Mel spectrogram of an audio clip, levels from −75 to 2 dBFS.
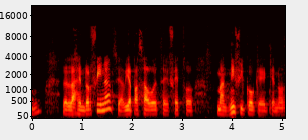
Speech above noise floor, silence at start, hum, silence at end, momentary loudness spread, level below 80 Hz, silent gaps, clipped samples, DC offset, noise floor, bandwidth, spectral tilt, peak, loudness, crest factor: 19 dB; 0 s; none; 0 s; 15 LU; -74 dBFS; none; under 0.1%; under 0.1%; -53 dBFS; 11.5 kHz; -5 dB/octave; -12 dBFS; -34 LUFS; 22 dB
